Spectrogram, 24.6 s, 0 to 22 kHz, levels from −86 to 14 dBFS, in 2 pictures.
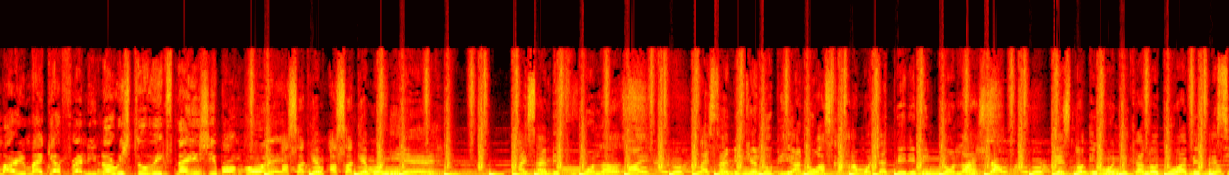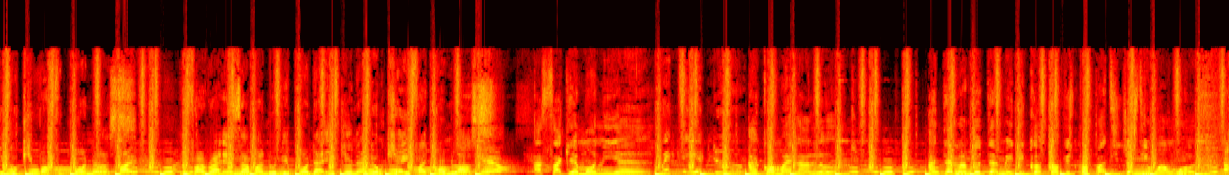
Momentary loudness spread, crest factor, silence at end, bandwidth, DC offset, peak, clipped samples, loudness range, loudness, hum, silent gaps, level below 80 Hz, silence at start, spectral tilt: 4 LU; 10 dB; 0 s; 16.5 kHz; 0.2%; 0 dBFS; 1%; 2 LU; -11 LUFS; none; none; -14 dBFS; 0 s; -5 dB/octave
